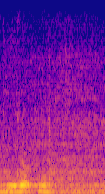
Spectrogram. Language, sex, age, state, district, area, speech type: Manipuri, male, 30-45, Manipur, Kangpokpi, urban, read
